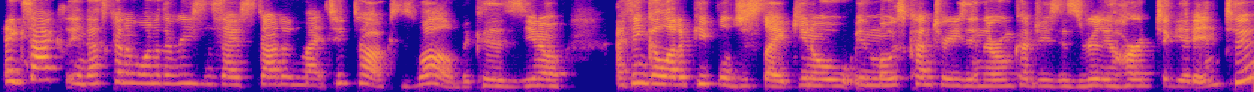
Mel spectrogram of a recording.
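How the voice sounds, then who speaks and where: A woman's voice: a little high, quick pace, fairly bright tone. A woman from Norway in her twenties, a vet student and guest, chatting casually and laughing often. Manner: laughs often, chatty with many likes and you-knows. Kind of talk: casual chat.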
